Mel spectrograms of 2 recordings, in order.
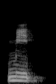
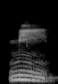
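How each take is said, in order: First: It is said with the tone for quiet. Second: It is said with the tone for knife. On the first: The word means quiet. "the word for quiet is" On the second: The word means knife. "the word for knife in Lao is"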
